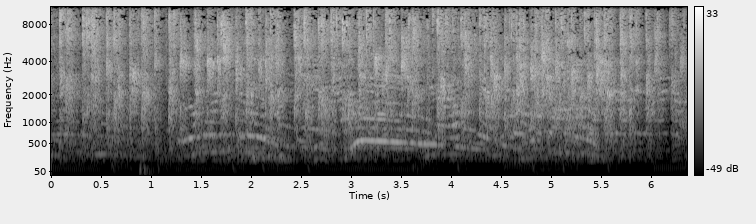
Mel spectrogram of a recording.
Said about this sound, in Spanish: Casi habíamos olvidado ya, ¿verdad?, esos aplausos que durante los meses duros de la pandemia pues escuchábamos tan a menudo cuando un paciente abandonaba la UCI.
